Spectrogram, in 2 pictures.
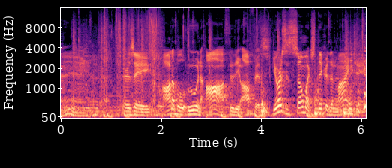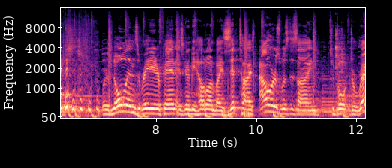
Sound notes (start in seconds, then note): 6.0 laughs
